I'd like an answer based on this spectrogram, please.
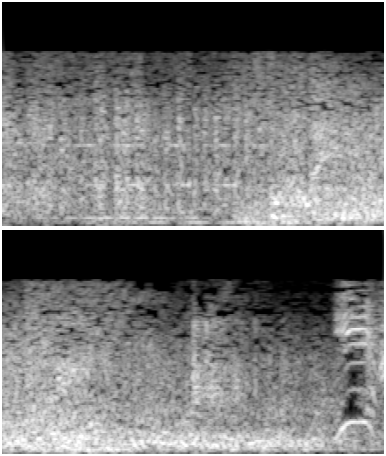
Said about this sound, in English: Whatever this lightning gun does, it sure packs a wallop.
